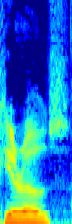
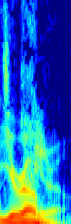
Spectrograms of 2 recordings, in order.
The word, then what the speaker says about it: gyros: But they're also doing things like gyros. I've never been able to get a proper pronunciation, and I refuse to say gyro or hero. – What about euro? – Euro.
